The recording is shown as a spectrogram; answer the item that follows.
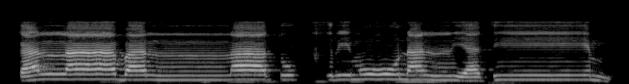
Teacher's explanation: Kalla balla tukrimunal yatim. Karena lam yang pertama dimasukkan ke dalam lam yang kedua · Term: idgham mutamasilain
